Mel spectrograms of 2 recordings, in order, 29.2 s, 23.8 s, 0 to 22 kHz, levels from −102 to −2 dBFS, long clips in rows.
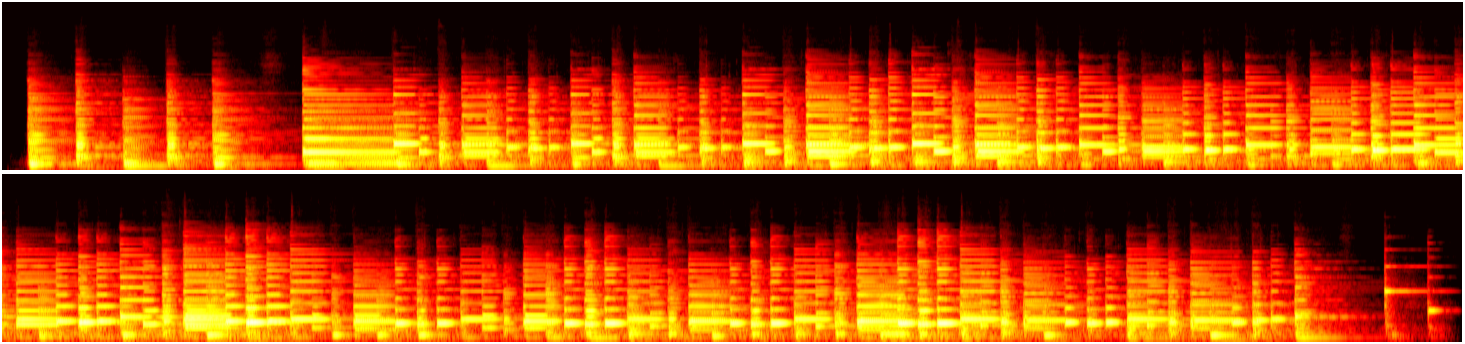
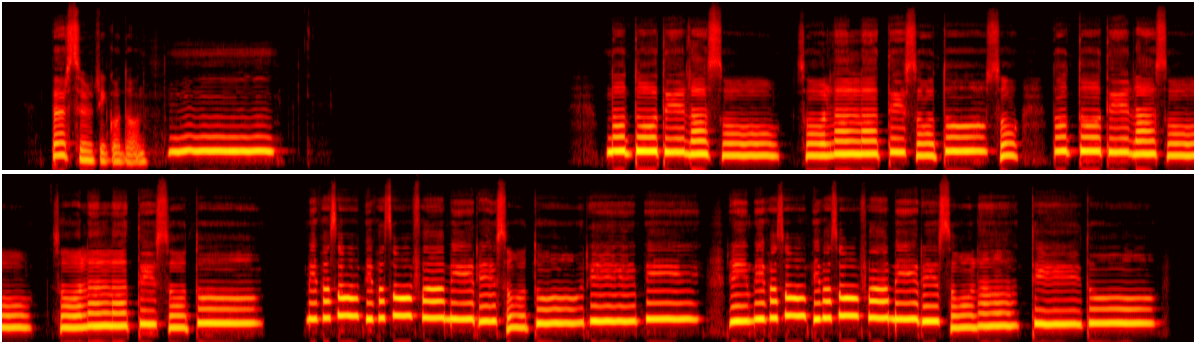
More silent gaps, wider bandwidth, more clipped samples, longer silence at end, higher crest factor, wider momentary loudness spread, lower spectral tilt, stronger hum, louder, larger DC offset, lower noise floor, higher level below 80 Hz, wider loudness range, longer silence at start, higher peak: second, none vs 3.33-5.66 s, 14.54-14.93 s; second, 5.8 kHz vs 16.5 kHz; neither; second, 0.25 s vs 0.4 s; about the same, 18 dB vs 14 dB; about the same, 11 LU vs 10 LU; first, -9 dB/octave vs -5.5 dB/octave; neither; first, -21 LUFS vs -38 LUFS; neither; second, -53 dBFS vs -82 dBFS; first, -50 dBFS vs under -90 dBFS; about the same, 5 LU vs 6 LU; second, 0.25 s vs 0.5 s; first, -2 dBFS vs -24 dBFS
